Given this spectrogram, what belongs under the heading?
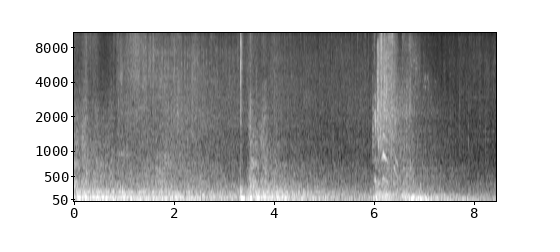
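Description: Incendio fire spell cast in Hogwarts Legacy, a rumbling whoosh of flame with two sharp bursts over steady low combat noise.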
